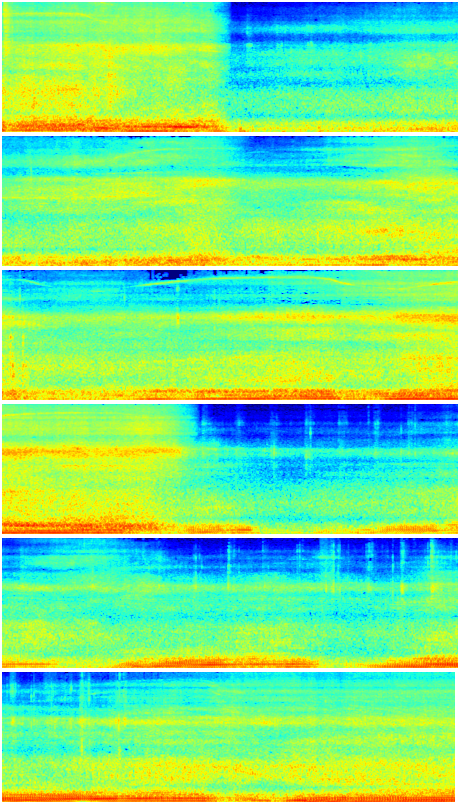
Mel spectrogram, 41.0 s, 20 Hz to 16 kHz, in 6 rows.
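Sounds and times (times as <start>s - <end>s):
diesel trucks driving past: 0.0s - 40.9s
tyres hissing on wet road: 0.0s - 40.9s.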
